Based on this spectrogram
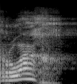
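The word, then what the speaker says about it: רוח: con r de Raúl a c h se pronuncia roag por ejemplo cuando hablamos del Espíritu Santo El Espíritu Santo es roag el kadosh el espíritu santo Cabos es Santo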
